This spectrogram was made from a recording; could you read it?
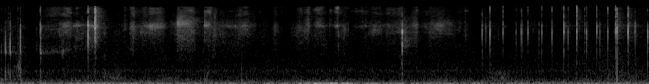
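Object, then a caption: Small flat wooden disc. Long nails scratch and tap the surface of a small, flat, round, solid light-wood disc held beside an ear microphone. Dry, bright scratches mix with many quick, crisp taps that die away almost instantly, over a faint low rumble.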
